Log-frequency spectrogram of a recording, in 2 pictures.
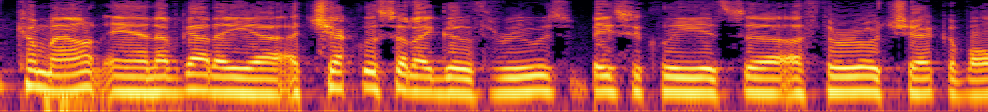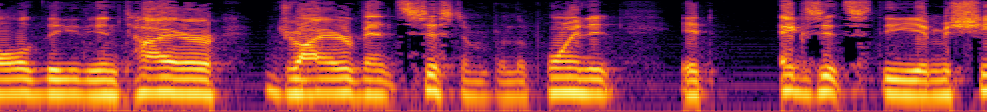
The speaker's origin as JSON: {"language": "English", "town": "Chicago", "region": "Illinois", "country": "United States", "tie": "born or raised there", "said": "originally I grew up outside of Chicago. I'm a Chicago suburbanite"}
